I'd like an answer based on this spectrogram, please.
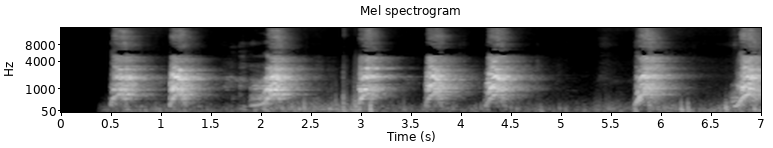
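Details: Cocker Spaniel wrestling with a washing tablet carton, giving eight sharp, harsh barks at uneven intervals, some closely paired, with brief quiet gaps between them and no other clear sounds.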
